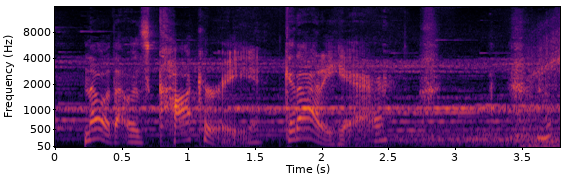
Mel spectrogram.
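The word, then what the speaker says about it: Kokiri: Uh Kieri. No, that was Cockeri. Get out of here. Like I just pronounced everything wrong.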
